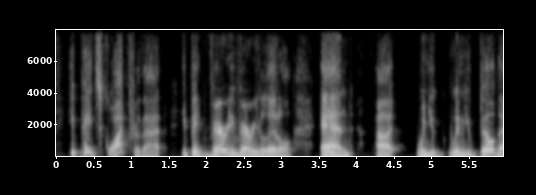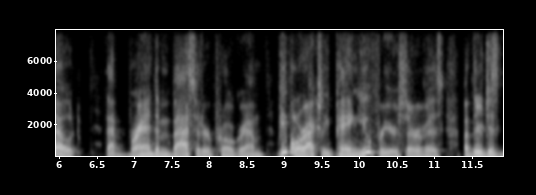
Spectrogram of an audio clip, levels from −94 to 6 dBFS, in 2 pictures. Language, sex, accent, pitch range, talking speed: English, male, American, 135-185 Hz, 165 wpm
